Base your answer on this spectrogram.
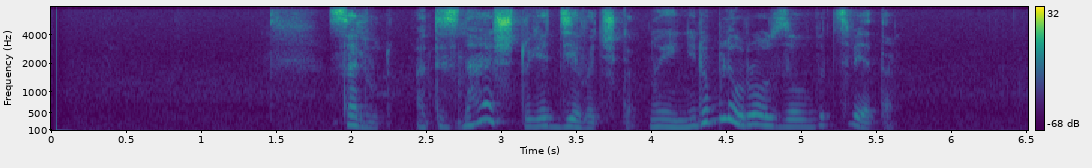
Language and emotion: Russian, neutral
